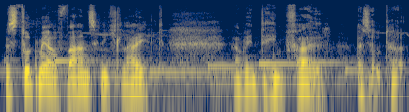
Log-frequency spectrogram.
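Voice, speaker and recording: An actor playing a remorseful lover in a radio drama, apologetic and halting. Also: male voice, fairly low pitch, animated, close to an everyday voice. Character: remorseful lover making lame excuses. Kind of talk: German radio drama acting. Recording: reverberant hall with faint music.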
